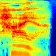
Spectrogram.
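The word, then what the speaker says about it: Haigha: His name is Haya." He pronounced it so as to rhyme with mayor.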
